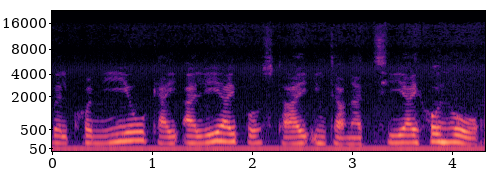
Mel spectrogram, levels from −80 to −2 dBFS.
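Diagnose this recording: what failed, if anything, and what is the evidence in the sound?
Mains buzz runs throughout the speech, a steady, raspy buzz sitting around 30 dB below it. This points to the analogue wiring: a dimmer, rectifier or unshielded run let sharp spikes in twice per 50 Hz cycle, spreading harmonics up to several kHz.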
